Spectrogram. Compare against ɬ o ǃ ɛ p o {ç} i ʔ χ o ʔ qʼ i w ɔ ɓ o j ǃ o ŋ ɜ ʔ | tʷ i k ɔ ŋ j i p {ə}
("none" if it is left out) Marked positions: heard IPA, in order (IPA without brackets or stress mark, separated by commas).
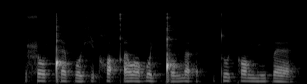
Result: ç, ɛ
